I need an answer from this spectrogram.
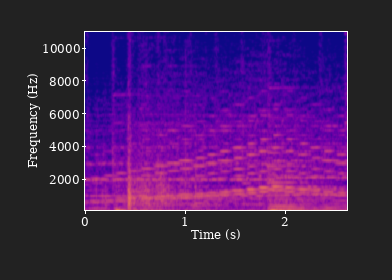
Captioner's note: wings flapping; eerie and tense orchestral music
